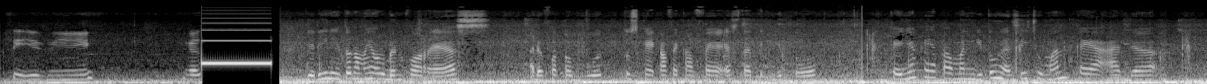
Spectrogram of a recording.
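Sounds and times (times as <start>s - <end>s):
high-pitched censor bleep: 2.0s - 2.8s.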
